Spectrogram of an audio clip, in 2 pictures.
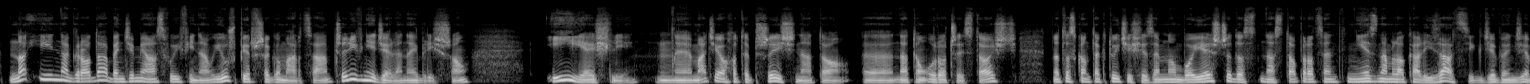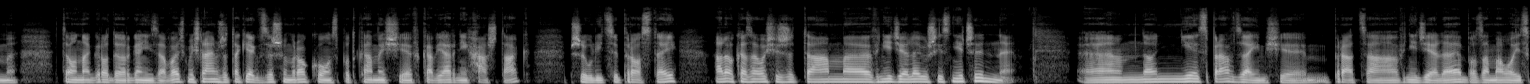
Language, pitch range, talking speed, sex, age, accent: Polish, 100-125 Hz, 155 wpm, male, 40-59, native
